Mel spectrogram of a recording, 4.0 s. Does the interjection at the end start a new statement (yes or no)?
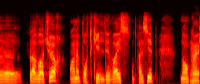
no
